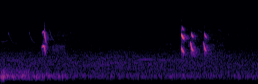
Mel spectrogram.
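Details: Common linnet: a single high chirp, a pause of over a second, then a quick run of three bright twittering notes, against a quiet background hiss.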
